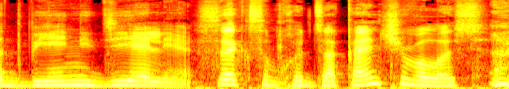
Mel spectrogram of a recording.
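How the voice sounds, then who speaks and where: An unremarkable speaking voice at a moderate pace. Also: woman. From post-Soviet Russia. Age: 30s. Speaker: podcast co-host, stylist. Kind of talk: casual chat.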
